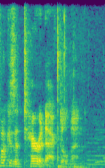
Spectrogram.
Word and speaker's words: pterodactyl: __ ] is a pterodactyl then oh yeah there we go oh i'm just spelling it wrong the p is silent okay what is this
